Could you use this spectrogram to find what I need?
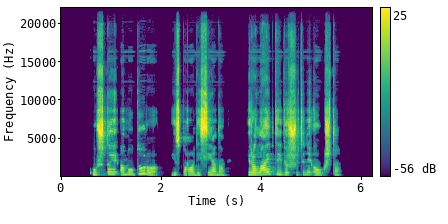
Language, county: Lithuanian, Kaunas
